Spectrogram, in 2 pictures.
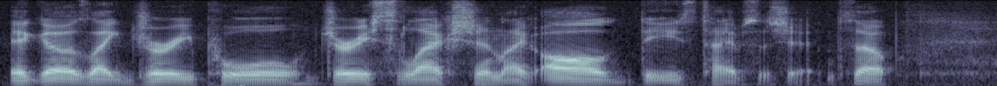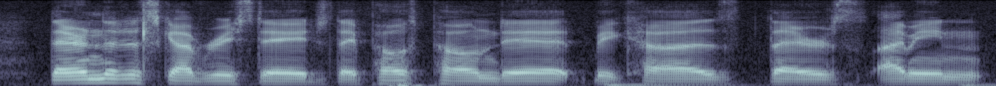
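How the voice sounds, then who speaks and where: A man co-hosting a true crime podcast, telling a case in a loose, profane, halting way with many fillers. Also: low voice, a bit bright, smooth, no room sound. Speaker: podcast co-host. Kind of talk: casual true crime chat.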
